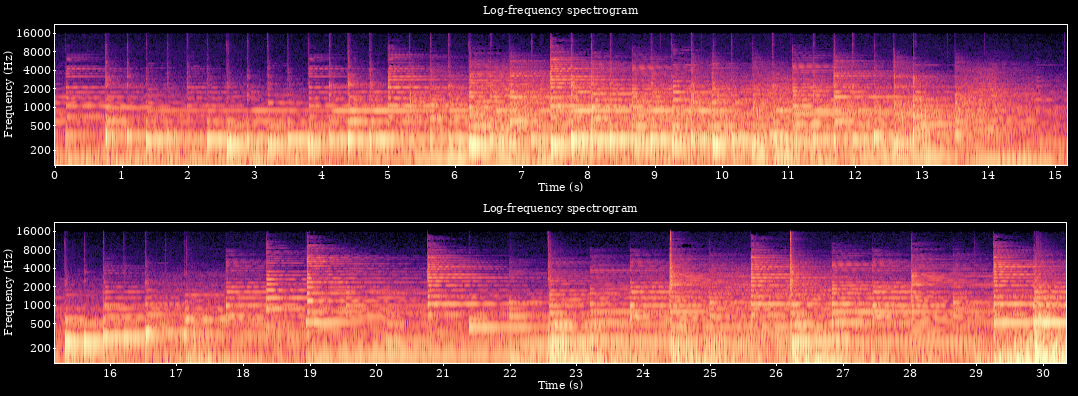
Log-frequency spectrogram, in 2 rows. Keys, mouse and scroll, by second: 1.2 right click, 2.6 right click, 3.1 right click, 3.6 right click, 3.8 right click, 4.8 right click, 5.5 right click, 5.9 right click, 6.2 right click, 9.2 right click, 10.8 right click, 11.2 right click, 11.5 right click, 11.7 right click, 12.1 right click, 13.6 right click, 14.0 right click, 14.4 right click, 15.3 right click, 17.3 right click, 19.9 right click, 20.1 right click, 21.0 right click, 21.7 right click, 22.4 right click, 22.7 right click, 26.5 right click, 29.9 right click.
